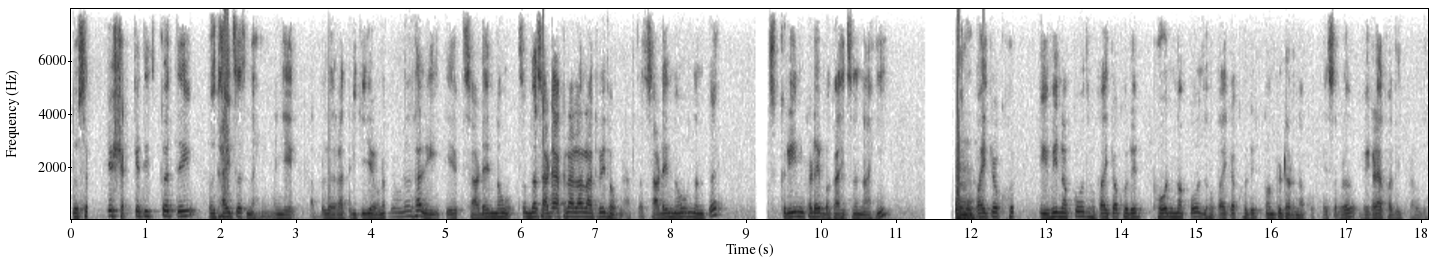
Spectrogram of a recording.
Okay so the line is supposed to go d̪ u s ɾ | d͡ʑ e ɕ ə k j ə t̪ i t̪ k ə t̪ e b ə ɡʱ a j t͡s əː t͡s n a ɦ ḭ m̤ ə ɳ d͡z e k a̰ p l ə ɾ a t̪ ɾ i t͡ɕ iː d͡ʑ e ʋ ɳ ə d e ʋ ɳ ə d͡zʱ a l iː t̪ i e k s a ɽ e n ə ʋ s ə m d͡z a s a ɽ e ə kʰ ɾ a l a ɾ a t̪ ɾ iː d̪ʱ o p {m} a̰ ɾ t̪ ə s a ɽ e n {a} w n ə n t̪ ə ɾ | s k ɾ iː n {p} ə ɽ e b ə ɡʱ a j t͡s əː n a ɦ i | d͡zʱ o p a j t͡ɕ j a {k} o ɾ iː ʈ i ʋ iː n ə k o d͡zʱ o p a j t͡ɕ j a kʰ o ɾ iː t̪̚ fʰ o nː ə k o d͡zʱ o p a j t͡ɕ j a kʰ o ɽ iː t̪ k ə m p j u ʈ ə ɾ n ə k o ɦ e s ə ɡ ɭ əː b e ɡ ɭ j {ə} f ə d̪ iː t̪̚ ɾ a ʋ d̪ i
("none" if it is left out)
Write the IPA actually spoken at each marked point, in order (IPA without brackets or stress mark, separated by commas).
ɳ, ə, k, kʰ, a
